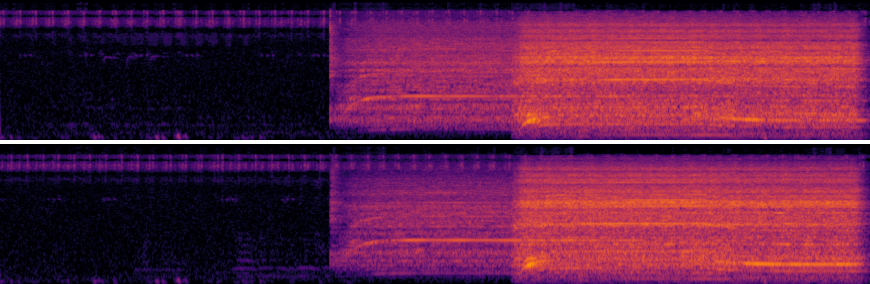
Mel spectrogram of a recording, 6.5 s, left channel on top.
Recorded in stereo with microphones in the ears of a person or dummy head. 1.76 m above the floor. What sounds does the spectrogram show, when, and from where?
2.5 s a hair dryer: 50° left (ahead or behind), 1.0 m
3.8 s a drill: 10° right (ahead or behind), 0.7 m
